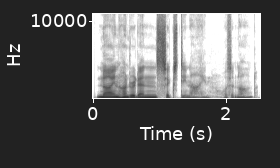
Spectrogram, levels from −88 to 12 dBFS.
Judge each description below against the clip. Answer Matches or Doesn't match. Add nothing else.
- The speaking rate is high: Matches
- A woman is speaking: Doesn't match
